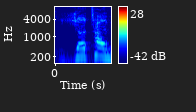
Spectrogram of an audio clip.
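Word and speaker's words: Yōtei: great it looks great U how do you pronounce that ghost you would yoai yoai because it's a it's a mountain so I was talking imitation of Mount Fuji I think is a rough translation it's yoai mountain and that's it's and it's supposed to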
